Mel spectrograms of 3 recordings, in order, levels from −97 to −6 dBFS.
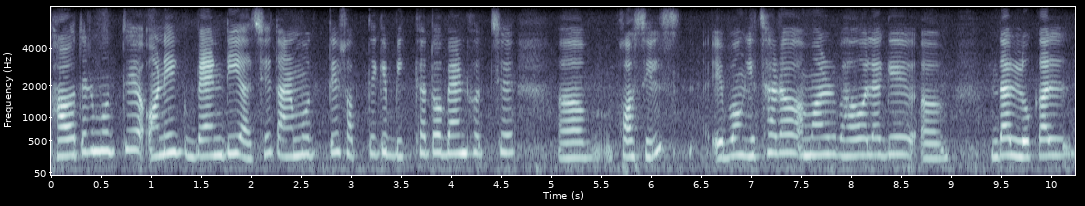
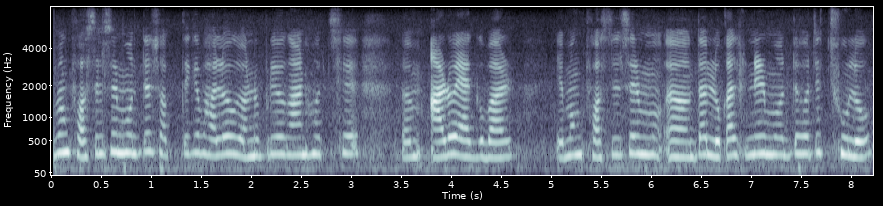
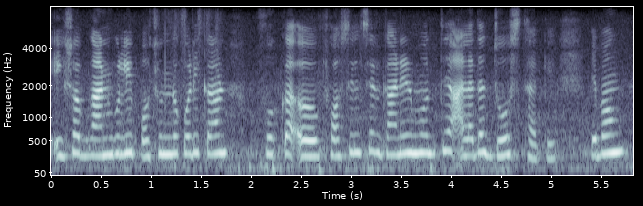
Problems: constant background noise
